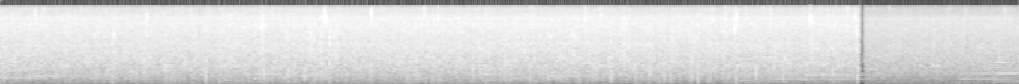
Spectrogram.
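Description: Steady heavy rain, an even hiss, dipping briefly and coming back a little quieter near the end.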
